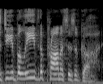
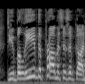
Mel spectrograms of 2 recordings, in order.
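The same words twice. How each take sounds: First: Said in the usual way. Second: A touch louder, pressing "the promises of God"; emphatic repeat of the question. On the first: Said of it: "He says". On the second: Retold or imitated. Preacher repeating Evan Roberts' question to the crowd, a bit more emphatic. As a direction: ask it again, leaning on "promises". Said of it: "And Evan Roberts is in their midst".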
